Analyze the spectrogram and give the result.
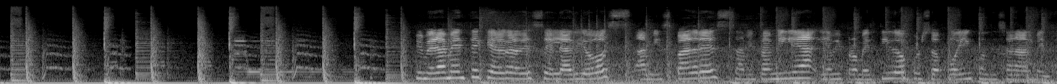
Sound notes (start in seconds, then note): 4.2 speaks in foreign language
